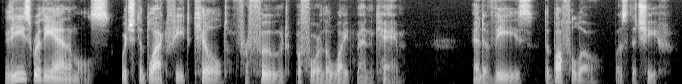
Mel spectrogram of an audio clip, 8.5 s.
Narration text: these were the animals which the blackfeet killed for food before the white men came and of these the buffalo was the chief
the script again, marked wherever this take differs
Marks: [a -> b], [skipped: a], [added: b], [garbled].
these were the animals which the blackfeet killed for food before the white men came and of these the buffalo was the chief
